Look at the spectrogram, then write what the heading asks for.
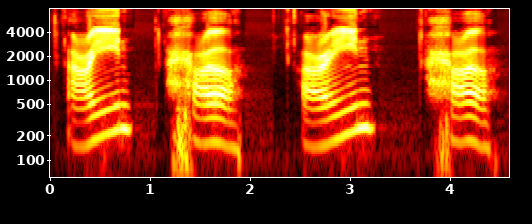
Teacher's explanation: यह हल्क के दरमियान वाले हिस्से से अदा होता है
